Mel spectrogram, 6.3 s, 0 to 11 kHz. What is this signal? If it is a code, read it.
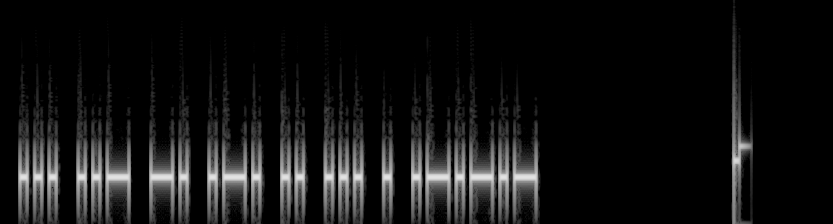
Morse code, heard as a keyed tone, about 22 wpm, 700 Hz. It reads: SUNRISE.
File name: Difficult Sentences with Hints - 22wpm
